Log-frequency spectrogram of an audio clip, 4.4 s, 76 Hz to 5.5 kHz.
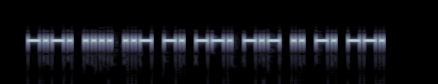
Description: Morse code, heard as a keyed tone, about 30 wpm, 700 Hz. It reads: CHUNGKING
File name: UK MASTER QSOs TRAINING / 30WPM / UK MASTER QSOs 0023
